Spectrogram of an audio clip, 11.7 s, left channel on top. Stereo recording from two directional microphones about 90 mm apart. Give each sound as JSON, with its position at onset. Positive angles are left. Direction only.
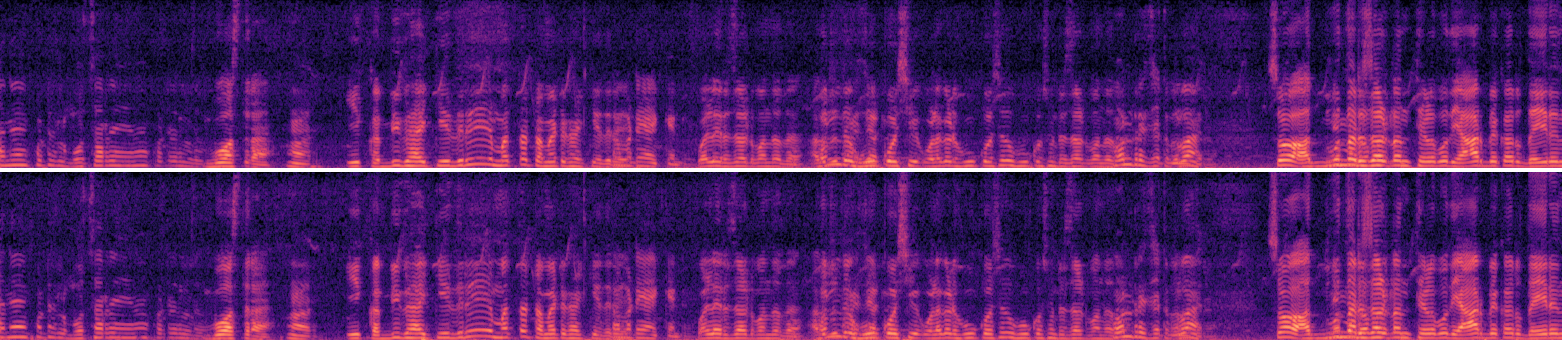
{"t": 0.7, "sound": "speech", "side_deg": -20}
{"t": 1.6, "sound": "speech", "side_deg": -10}
{"t": 3.1, "sound": "speech", "side_deg": -25}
